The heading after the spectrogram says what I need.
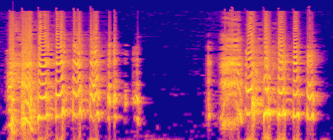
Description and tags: i recorded my voice while watching and listening to funny stuff to force real laughs out of me. this way i can have REAL laugh clips for stock instead of trying to fake it.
